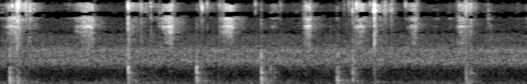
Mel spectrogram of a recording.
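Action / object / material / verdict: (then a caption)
scrape / molded kinetic sand chunk cut with a small metal knife / kinetic sand / none. A small, solid, molded chunk of kinetic sand, held between the fingertips of a hand with long orange nails, is sliced and scraped with a small metal knife blade. About eight short, crisp cuts with gritty, crumbly scrapes between them sit over a steady low hum.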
